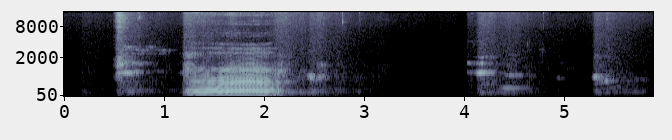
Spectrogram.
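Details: Newborn baby monkey, hungry on waking and calling for milk, kept in human care: one loud drawn-out harmonic wail lasting about a second, followed by a few short, softer squeaky cries.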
